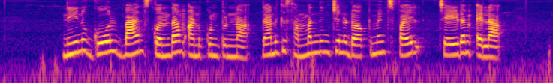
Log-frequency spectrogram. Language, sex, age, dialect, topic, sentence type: Telugu, female, 18-24, Utterandhra, banking, question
